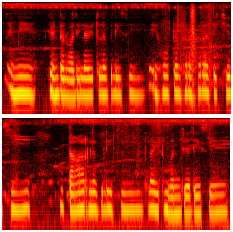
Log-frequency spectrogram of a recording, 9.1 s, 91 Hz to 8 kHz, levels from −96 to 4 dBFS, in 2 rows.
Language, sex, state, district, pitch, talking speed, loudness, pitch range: Hindi, female, Chhattisgarh, Bastar, 205 Hz, 100 wpm, -34 LUFS, 195-215 Hz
